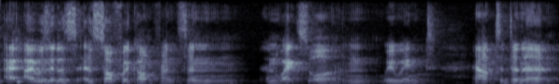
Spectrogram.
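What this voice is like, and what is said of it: New Zealand accent. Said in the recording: “maybe it's the Kiwi accent doesn't translate so well”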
